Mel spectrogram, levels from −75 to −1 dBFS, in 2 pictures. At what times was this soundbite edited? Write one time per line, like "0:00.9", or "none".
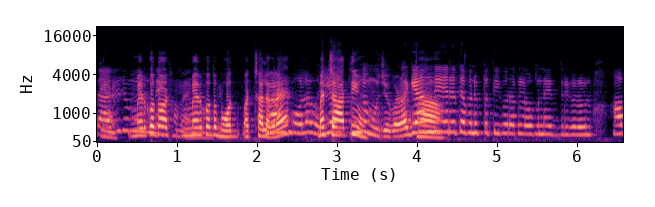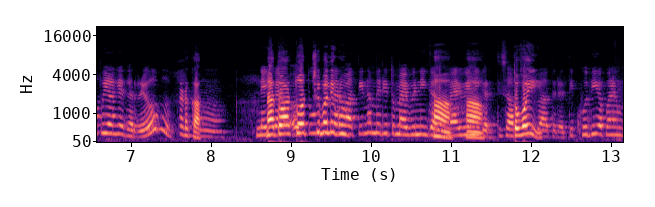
0:07.7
